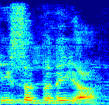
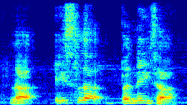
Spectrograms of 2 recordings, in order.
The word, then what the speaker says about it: La Isla Bonita: Madonna one, the Isa Bonita. La la la. No, we're actually no, you're completely wrong there. No. The Isa, no, La Isla Bonita.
